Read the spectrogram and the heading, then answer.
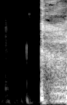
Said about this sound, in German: wir husten im Duett.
